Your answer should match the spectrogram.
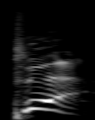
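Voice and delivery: high, sudden "pleh"; disgusted spit-out noise. Acted. Mommy spitting out the lollipop, disgusted.

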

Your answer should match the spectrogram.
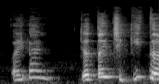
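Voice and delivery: put-on high little-kid voice; childish voice. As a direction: play the small kid whining to grown-ups. Mocking himself as a child.

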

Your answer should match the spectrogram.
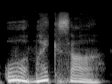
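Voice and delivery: sing-song retold doubt; doubtful Japanese students. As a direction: imitate a politely puzzled Japanese student. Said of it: "they're like".

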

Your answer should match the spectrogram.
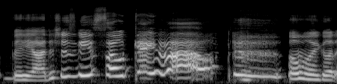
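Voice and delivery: gasping with fan excitement; overexcited fangirl. Real, not acted. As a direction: burst out with thrilled excitement. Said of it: "I'm gonna cry".

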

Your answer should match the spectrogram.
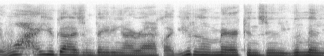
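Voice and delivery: a mild imitation of an angry soldier ranting; mock angry yelling. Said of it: "this guy starts just yelling at me".

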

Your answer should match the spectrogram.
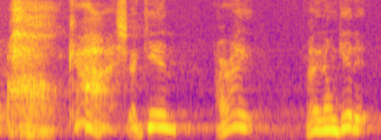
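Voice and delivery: hushed, put-upon muttering to oneself; a soft, mock-weary God giving up on them; weary exasperation. God up there hearing demands again, quietly exasperated.

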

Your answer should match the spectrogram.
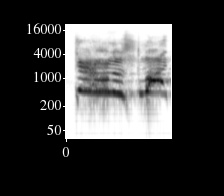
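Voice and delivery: dad yelling he won't walk down; exasperated yell. Retold or imitated. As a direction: hammer each word at the kids. Dad yelling back at top.

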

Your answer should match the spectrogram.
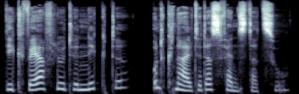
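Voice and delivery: usual speaking voice

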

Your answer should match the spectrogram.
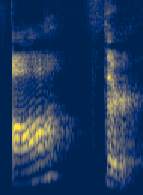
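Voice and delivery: "Author" split into AH, pause, THER; drawn-out two-part "Author"; syllable by syllable. Shown as a demonstration. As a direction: break "Author" in two, straight from th to er. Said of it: "Después del th, váyanse directo al er".

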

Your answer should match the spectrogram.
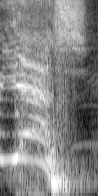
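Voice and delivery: high, very loud shouted "yes"; full shout. Shown as a demonstration. Preacher telling the congregation to shout, full-force yell.

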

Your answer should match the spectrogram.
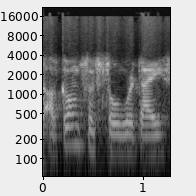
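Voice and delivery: usual speaking voice

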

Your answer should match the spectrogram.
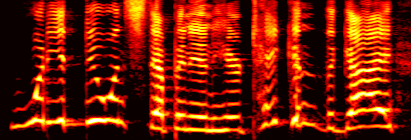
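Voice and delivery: very high, loud, indignant shouting; outraged father. Acted. Preacher as sick girl's father, outraged high shouting. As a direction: cry out in acted protest at being cut off. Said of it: "Can you imagine the mind of Jairus, this father".

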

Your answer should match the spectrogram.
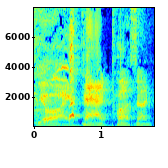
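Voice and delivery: loud goofy mock judge; booming comic verdict; Discord moderator voice. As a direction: scold the convict in a silly accent. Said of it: "sentencing John Wayne Gacy in The Voice".

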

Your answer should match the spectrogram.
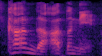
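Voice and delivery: ordinary talk, nothing marked

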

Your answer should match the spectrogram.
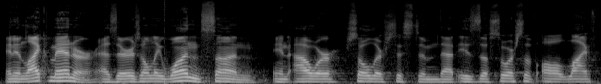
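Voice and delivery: ordinary delivery

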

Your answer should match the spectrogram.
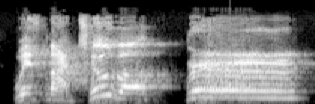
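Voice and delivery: high, loud goofy voice then a buzzing tuba blast; octopus with tuba. Acted. Octopus dries boy with tuba, loud silly brass noise. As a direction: belt it then blow a mock tuba raspberry. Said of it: "And the octopus says".

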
